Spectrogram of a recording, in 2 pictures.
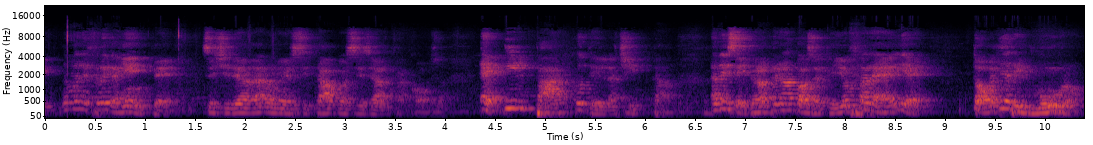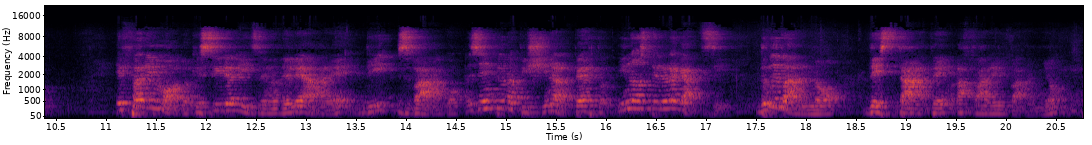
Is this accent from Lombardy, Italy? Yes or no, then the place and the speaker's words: yes; Oggiono, Lombardy, Italy; Io vengo dall'Oggione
